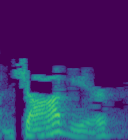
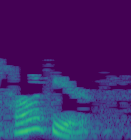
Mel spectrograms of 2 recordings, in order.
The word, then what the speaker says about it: Javier: Javier, the J is spelled like an A, is pronounced like an H. Yes, J-A, it's not Javier, it is Javier.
